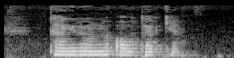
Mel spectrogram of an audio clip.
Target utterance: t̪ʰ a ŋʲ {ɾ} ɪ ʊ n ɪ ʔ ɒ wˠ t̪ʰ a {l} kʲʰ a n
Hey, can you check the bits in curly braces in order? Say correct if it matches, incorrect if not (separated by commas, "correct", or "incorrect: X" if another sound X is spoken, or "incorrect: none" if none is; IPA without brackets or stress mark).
correct, incorrect: ɾ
